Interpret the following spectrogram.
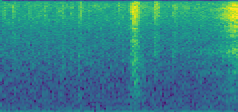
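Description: Pen writing a word on paper: a run of faint scratching strokes, with one louder stroke about one and a half seconds in, over a low steady hum.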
